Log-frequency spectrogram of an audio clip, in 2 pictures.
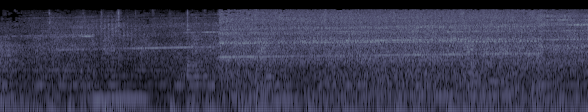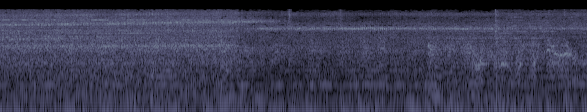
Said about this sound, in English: The Electra finally taxis away toward the runway, loaded with presents for kids up the Mackenzie Valley.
